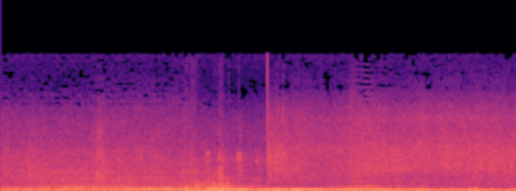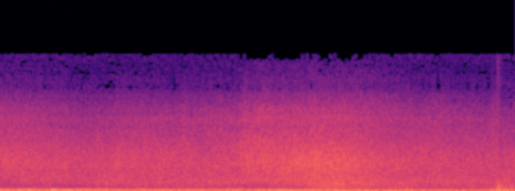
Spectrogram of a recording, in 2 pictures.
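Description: Wind buffeting the microphone beside the sea, with surf washing in the background. Through it runs a steady humming tone that drops lower about six seconds in.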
